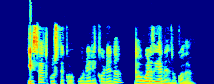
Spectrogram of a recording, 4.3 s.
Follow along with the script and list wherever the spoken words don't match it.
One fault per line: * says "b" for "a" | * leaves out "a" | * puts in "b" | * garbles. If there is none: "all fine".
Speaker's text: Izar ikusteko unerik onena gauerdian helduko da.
all fine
